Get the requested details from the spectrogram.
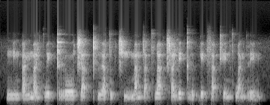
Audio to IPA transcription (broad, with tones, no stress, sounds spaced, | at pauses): ŋ i˧ n ʔ a˦˥ ŋ m a˨˩ j k w e˨˩ k̚ t r oː˧ t͡ɕ a˨˩ p̚ tʰ ɯ˧ a̯ t u˦˥ k̚ t͡ɕʰ iː˩˦ n m a˥˩ m t a˨˩ ʔ kʰ w a˥˩ ʔ t͡ɕʰ a˦˥ j l e˥˩ k̚ t r u˨˩ k̚ j e˨˩ ʔ s a˦˥ ʔ kʰ e˦˥ n kʰ w a˦˥ ŋ p r e˨˩ n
